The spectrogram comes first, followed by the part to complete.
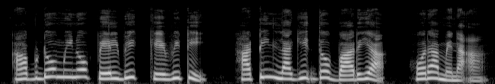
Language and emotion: Santali, neutral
